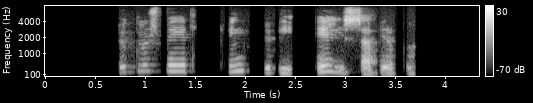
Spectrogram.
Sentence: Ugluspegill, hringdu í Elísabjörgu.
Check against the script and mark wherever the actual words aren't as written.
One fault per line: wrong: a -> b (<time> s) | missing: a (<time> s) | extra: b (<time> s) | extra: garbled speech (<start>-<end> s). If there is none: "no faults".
no faults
